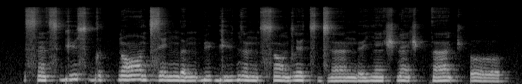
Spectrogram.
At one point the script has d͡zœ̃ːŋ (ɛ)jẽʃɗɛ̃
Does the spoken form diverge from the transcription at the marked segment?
yes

